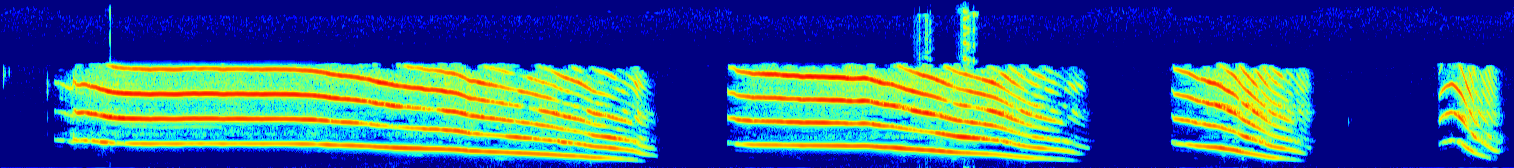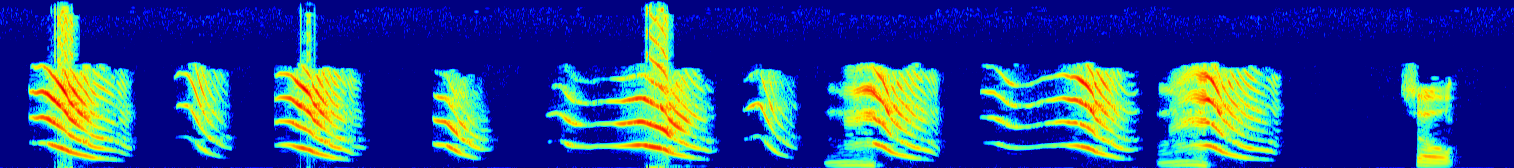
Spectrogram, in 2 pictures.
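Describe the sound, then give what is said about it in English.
A person's voice imitates an estrus cow call: two long, wavering, downward-sliding high calls, then a rapid series of shorter and shorter falling mews made with a G sound in the throat, some in doubles, ending in brief chirps. “Some doubles there, right, where you're doing that wavy kind of estrus cow call, and then a voice mew where you're just using the G sound in your throat to actually add another vibration range to that call.”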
